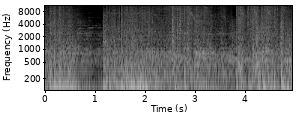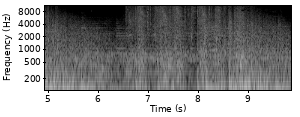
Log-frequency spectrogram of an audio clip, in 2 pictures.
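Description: Rapid enemy gunfire in the video game Nuclear Throne, dense bursts of shots and mechanical clatter filling the clip, loud and continuous with brief breaks, no talking.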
